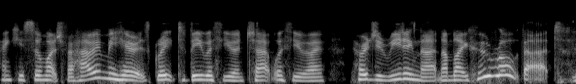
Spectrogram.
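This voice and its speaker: With a Scottish accent, a woman talks at a very fast pace at a medium pitch with ordinary pitch variation, the sound dry and close with no echo. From Scotland. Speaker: parenting author. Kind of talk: podcast interview. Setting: remote call.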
